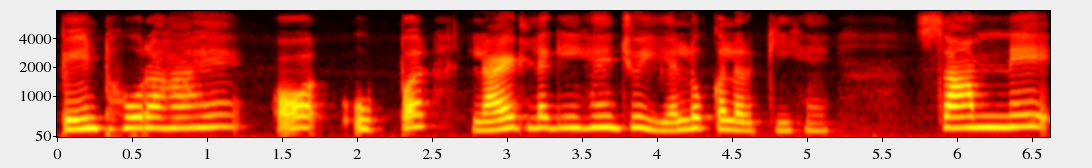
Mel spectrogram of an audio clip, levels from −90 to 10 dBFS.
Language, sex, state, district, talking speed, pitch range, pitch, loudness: Hindi, female, Rajasthan, Jaipur, 145 wpm, 220-265 Hz, 255 Hz, -18 LUFS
